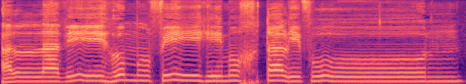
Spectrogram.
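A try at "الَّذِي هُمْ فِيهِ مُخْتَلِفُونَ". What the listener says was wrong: Ya, hati-hati. Ada kesan mau tawalud tadi tuh ditahan. Mau mantul, ya.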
